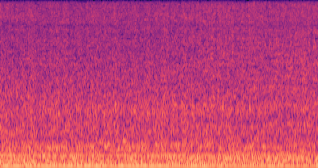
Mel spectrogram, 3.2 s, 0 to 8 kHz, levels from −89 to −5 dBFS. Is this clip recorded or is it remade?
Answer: recorded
